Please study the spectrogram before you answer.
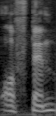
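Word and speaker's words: often: তো এখানে কাজের পরম্পরা বোঝাতে সবসময় তোমার হাউ অফেন দিয়ে করতে হয়, তাহলে হাউ অফটেন বা অফেন দুটো উচ্চারণ কারেক্ট।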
